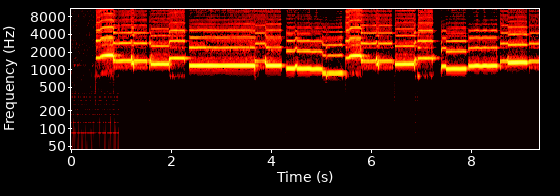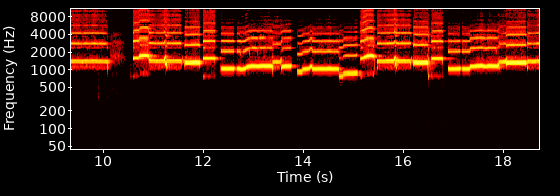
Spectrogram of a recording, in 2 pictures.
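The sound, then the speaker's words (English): A traditional Scottish tune played solo on an F tin whistle: a bright, clear melody of quick ornamented notes in phrased runs, steady, with no talking. “here is Aird's setting for Lady Eliza Callender's favorite”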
